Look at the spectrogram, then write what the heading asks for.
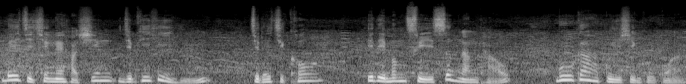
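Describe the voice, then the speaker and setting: Actor as male storyteller, Taiwanese accent, medium pitch, animated intonation, reflective, conversational radio drama narration, music behind. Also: moderate pace, crowd noise, background noise, lightly acted. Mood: reminiscing. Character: reflective male storyteller recalling his youth. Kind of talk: scripted first-person radio drama narration.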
